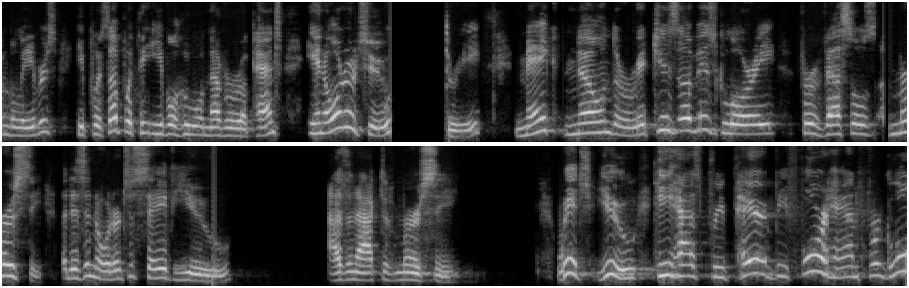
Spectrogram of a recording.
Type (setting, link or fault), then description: setting, large echoing room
